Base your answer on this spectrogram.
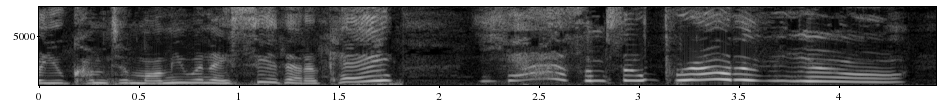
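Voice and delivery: very high, slow gushing praise. Real, not acted. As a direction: gush over a good puppy. Praising her dog after recall.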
